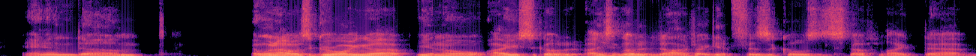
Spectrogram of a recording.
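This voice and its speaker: A man speaks at a fairly quick pace with a medium pitch and a dark, mellow tone. The background is quiet. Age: 70s. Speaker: retired firefighter and EMT. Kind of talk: podcast interview.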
